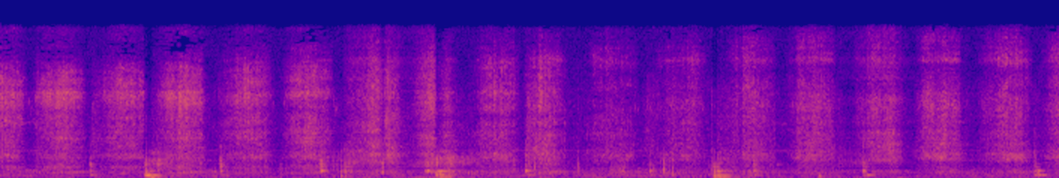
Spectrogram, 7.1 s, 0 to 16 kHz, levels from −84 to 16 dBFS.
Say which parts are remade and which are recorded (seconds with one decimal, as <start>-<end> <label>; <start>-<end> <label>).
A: 0.0-2.3 recorded; 2.3-2.9 remade; 2.9-5.6 recorded; 5.6-6.1 remade; 6.1-7.1 recorded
